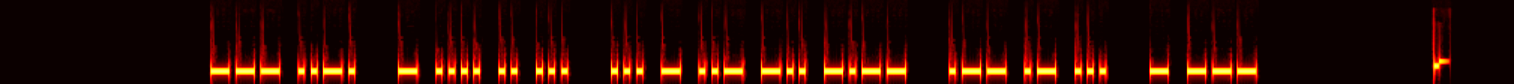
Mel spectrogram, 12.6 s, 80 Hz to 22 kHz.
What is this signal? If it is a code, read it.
Morse code, heard as a keyed tone, about 23 wpm, 700 Hz. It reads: OF THIS STUDY WAS TO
